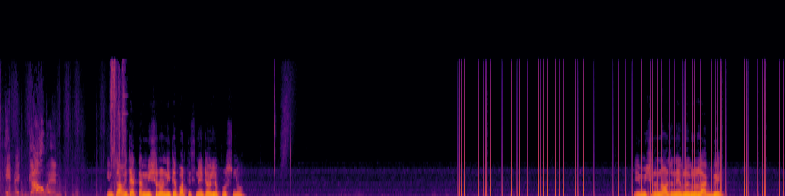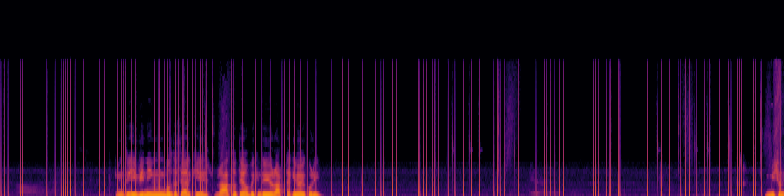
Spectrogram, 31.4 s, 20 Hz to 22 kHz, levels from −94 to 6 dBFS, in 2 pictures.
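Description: A pulse source, likely interference from nearby equipment or a faulty connection, injects a train of clicks from 9.16 s to 31.32 s. About 150 similar pulses arrive unevenly, around 7.5 per second, peaking about 15 dB above the sound as ticking and popping.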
